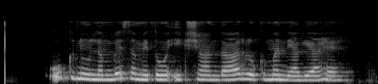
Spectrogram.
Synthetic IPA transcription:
ʊ̰kʰnũːləmbeːsəmɪt̪õːʔɪkʃaːnd̪aːɾːʊkʰmənjaːɡɪjaːɦɛː

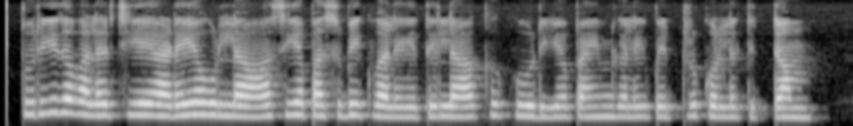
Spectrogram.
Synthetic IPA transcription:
t̪ʊɾiːðɐʋɐɭɐɾt͡ʃːɪjɐɪɐɽɐjɐʊɭːɐaːsɪjɐpɐsɯbɪkʋɐlɐjɐt̪ːɪlaːkːɐkːuːɽɪjɐpɐjɐnɡɐɭɐɪpɛʈrɯkːɔɭːɐt̪ːɪʈːɐm

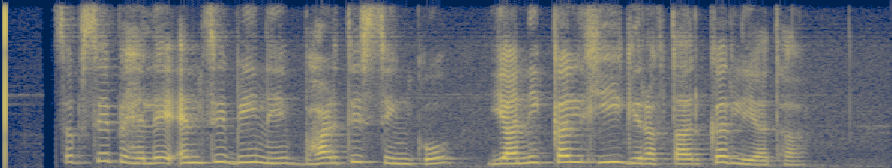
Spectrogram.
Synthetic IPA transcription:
sɐbsepɛɦleʔɛnsiːbinebʱaːɾt̪iːsɪ̃ŋɡko | jaːnikɐlɦiɡɪɾəft̪aːɾkɐɾlijat̪ʰaː

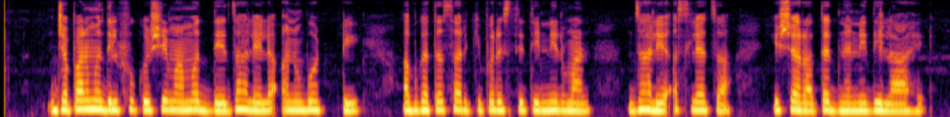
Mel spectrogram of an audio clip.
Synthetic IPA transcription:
d͡ʑəpanməd̪ʱiːlfukuɕimaməd̪ʱːjed͡zʱaleljaʔənubʱəʈːiː | əbʱɡʱət̪asaɾkʰiːpəɾist̪ʰit̪iːniɾmaɳ | d͡zʱaliʔəsljat͡sa | iɕaɾat̪əd̪njanːid̪ilaːɦe

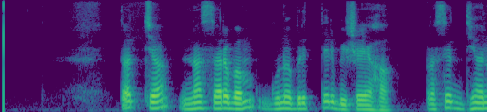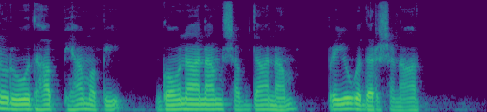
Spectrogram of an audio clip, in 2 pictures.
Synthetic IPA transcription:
t̪ɐtːt͡ʃɐnɐsɐɾʋɐmɡunɐbɾɪt̪ːiɾʋiʂɐjɐɦɐ̆ | pɾɐsid̪ʱjɐɐːnuɾoːd̪ʱaːbʱjaːmɐpi | ɡɐwnaːnaːmʃɐb̚d̪aːnaːm | pɾɐjoːɡɐd̪ɐɾʃɐnaːt̪̚

